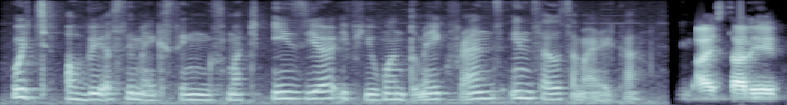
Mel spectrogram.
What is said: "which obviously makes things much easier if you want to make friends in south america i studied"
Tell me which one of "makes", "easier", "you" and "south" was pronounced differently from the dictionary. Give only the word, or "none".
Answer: south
